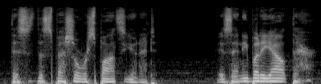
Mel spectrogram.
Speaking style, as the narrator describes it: Joan pressed the button on his radio and said as quietly as possible

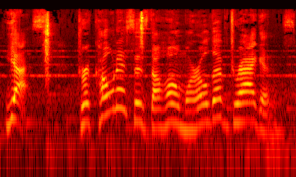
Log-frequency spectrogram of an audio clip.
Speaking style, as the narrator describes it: boomed the head scene shifter

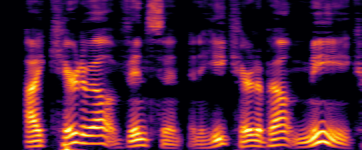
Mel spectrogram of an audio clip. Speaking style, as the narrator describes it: Karina cried

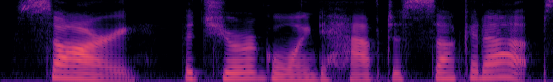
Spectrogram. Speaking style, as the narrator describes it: said May firmly

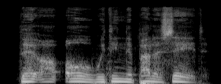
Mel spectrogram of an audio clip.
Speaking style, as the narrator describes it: he whispered

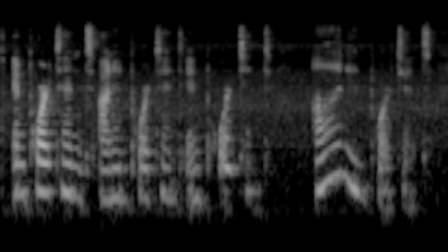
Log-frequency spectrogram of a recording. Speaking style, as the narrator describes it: he started whispering to himself

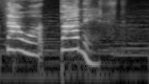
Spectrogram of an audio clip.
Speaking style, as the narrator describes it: cried

